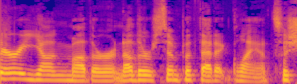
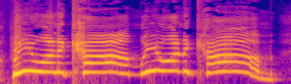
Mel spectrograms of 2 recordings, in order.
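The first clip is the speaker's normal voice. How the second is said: put-on very high, eager child voices; squeaky, insistent begging; pleading children. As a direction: clamour like excited little kids. Children begging to come along.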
